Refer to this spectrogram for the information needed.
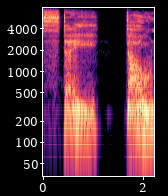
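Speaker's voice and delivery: very low, loud, growling creature voice. Game master voicing a monster clawing a player's character, in a growling monster voice. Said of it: "and it growls".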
